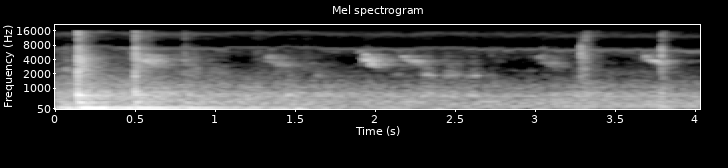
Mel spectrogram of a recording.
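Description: Birds chirping, a series of short falling chirps, with a few sharp clicks and a low hum that fades out during the first second.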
